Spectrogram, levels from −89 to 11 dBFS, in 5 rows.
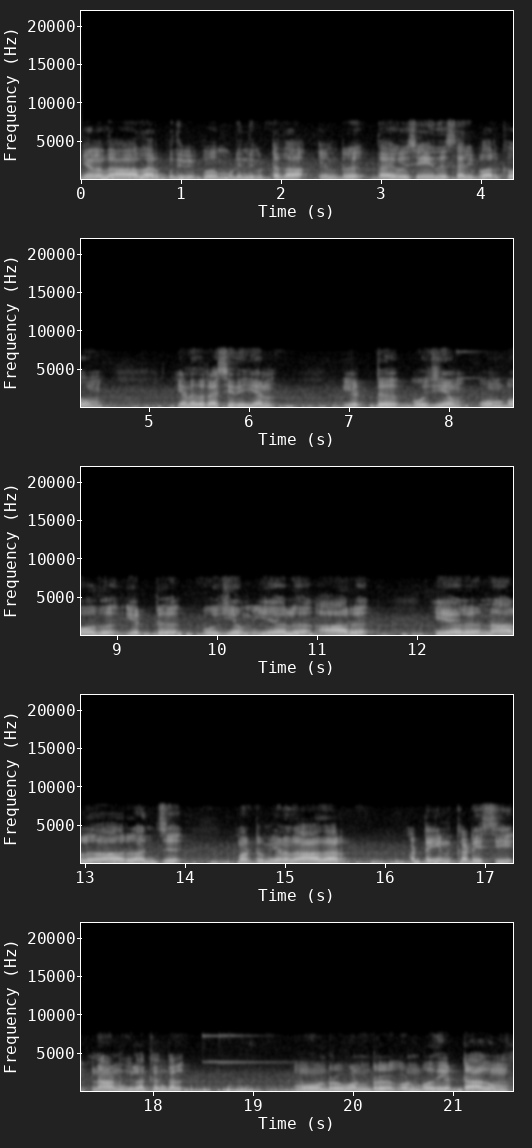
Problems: none marked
